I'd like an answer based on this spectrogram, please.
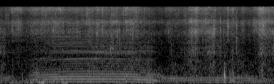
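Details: Calves separated from their mothers, crying out for them: a long, steady harmonic moo lasting over a second, then a short second moo, over rustling background noise and hiss.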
